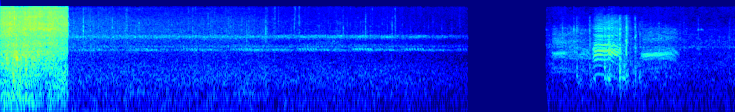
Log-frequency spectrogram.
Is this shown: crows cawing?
yes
